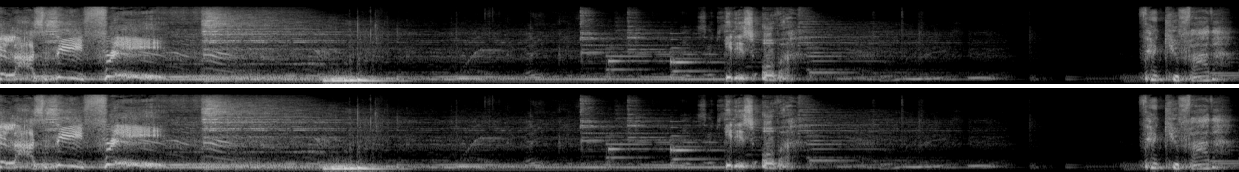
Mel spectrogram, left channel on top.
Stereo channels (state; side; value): identical; both; correlation 1.00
